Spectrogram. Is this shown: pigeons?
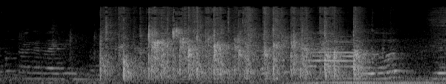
no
